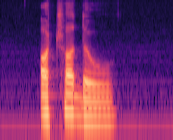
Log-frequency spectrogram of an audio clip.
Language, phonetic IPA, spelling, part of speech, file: Polish, [ɔˈt͡ʃɔduw], oczodół, noun, Pl-oczodół.ogg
